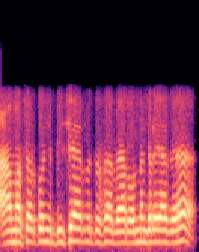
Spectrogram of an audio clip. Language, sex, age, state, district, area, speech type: Tamil, male, 45-60, Tamil Nadu, Dharmapuri, rural, conversation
